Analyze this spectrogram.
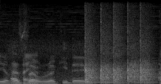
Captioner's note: tapping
